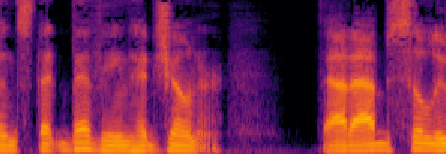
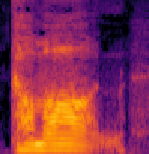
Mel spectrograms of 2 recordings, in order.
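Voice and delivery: louder, forceful call; urgent urging; 5 dB louder than usual. Acted. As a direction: urge her on forcefully. Urging stuck Tahiri up the tube.

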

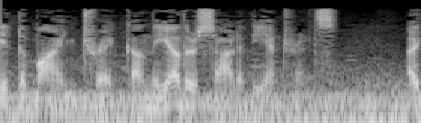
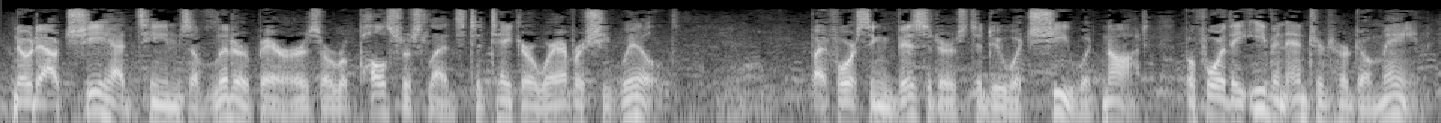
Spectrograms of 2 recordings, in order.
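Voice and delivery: plain reading voice

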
